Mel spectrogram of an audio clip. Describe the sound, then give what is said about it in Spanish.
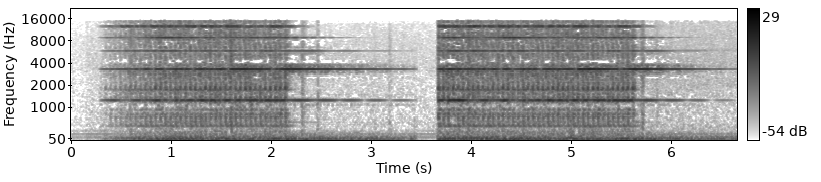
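A mobile phone rings in two long bursts separated by a short pause, a bright electronic trill with many high tones, fairly loud, with no one talking over it. “¿no podrías apagar ese móvil o dejarlo en silencio? No nos podemos concentrar si suena cada poco.”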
